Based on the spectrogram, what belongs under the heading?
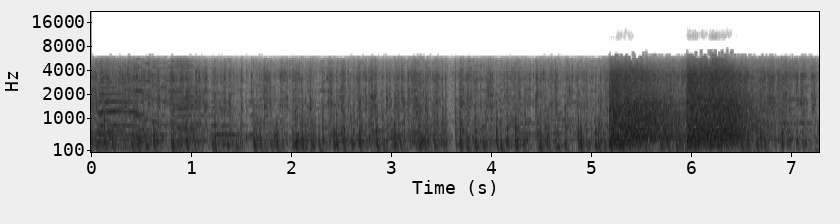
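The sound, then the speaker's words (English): Galloping hooves pound in a fast, continuous clatter as a stagecoach rumbles along, loud, with bursts of heavier rattling noise toward the end; no one speaks. “Stop them horses! Whoa!”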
